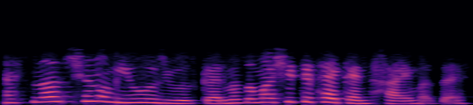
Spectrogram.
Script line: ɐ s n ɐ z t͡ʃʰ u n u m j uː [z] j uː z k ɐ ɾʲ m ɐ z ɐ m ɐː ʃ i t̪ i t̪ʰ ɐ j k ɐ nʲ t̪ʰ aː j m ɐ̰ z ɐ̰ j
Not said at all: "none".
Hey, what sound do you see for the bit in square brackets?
z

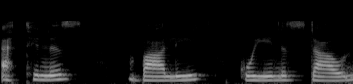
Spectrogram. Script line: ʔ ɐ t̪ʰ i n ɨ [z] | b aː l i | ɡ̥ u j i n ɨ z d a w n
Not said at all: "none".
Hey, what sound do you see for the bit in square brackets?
z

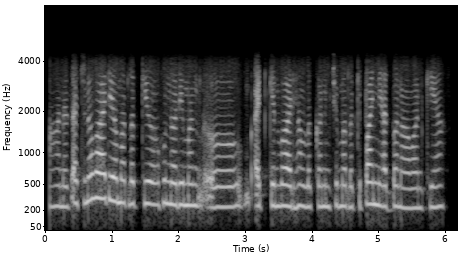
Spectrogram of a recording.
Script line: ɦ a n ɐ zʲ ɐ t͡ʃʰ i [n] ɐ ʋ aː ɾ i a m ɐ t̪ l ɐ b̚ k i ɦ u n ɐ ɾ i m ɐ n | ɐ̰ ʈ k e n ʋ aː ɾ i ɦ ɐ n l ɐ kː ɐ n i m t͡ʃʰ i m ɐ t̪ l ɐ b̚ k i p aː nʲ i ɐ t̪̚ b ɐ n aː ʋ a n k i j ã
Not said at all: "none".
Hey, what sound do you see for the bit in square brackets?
n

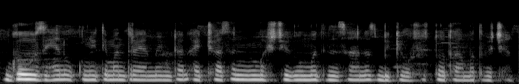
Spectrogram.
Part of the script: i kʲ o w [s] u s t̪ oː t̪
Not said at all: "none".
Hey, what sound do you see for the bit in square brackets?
s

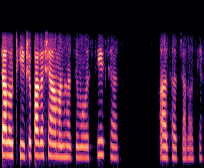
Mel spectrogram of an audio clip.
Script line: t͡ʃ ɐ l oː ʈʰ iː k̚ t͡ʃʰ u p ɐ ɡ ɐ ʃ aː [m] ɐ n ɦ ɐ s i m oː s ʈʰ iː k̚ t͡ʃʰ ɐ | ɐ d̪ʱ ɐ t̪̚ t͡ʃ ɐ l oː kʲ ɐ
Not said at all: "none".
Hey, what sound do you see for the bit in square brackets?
m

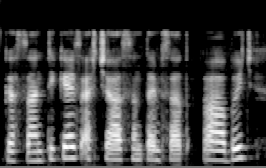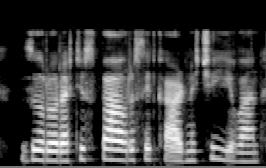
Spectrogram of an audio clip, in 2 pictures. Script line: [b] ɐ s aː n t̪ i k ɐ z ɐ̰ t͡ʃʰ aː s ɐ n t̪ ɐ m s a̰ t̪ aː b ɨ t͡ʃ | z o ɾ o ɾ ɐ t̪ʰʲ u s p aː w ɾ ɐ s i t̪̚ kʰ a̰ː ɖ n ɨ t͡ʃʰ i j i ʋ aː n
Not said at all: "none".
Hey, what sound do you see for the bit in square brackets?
ɡ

